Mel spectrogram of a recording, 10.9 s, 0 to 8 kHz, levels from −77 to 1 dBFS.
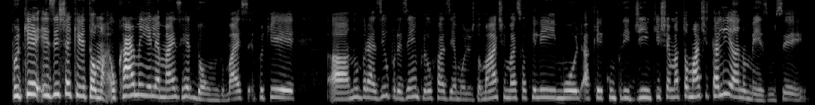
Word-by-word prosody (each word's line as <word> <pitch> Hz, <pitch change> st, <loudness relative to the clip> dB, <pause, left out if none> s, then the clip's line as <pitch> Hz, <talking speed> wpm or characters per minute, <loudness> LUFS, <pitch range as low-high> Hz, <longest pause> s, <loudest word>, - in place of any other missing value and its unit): Porque 275 Hz, +5 st, +7 dB
existe 305 Hz, +3 st, +3 dB
aquele 290 Hz, -4 st, +2 dB
toma 225 Hz, -5 st, +4 dB
o 215 Hz, -, +2 dB
carmen 280 Hz, +4 st, +6 dB
ele 270 Hz, -1 st, 0 dB
é -, -, +3 dB
mais 235 Hz, +1 st, -1 dB
redondo. 175 Hz, -, -5 dB
Mas 185 Hz, +5 st, -3 dB, 0.2 s
porque, 220 Hz, -2 st, 0 dB, 0.4 s
ah, 180 Hz, 0 st, +2 dB
no 230 Hz, +3 st, -6 dB
Brasil, 230 Hz, +3 st, -6 dB
por 225 Hz, -4 st, -12 dB
exemplo, 235 Hz, +2 st, -7 dB
eu 205 Hz, -, -5 dB
fazia 200 Hz, -2 st, -9 dB
molho 175 Hz, -2 st, -16 dB
de 160 Hz, -, -24 dB
tomate, 210 Hz, +6 st, -5 dB
mas 215 Hz, 0 st, -5 dB
com -, -, -9 dB
aquele 220 Hz, 0 st, -6 dB
molho 210 Hz, 0 st, 0 dB
aquele 210 Hz, +2 st, -3 dB
compridinho 215 Hz, -1 st, -5 dB
que 240 Hz, -, -9 dB
chama 235 Hz, +1 st, -5 dB
tomate 255 Hz, +2 st, 0 dB
italiano 265 Hz, -4 st, -1 dB
mesmo, 155 Hz, -4 st, -12 dB
você 170 Hz, +3 st, -12 dB
220 Hz, 190 wpm, -25 LUFS, 200-245 Hz, 0.4 s, Porque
